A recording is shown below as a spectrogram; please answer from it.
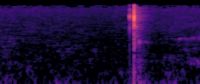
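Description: A single computer mouse click, short and sharp, about a second and a half in, against quiet room tone.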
